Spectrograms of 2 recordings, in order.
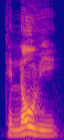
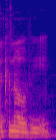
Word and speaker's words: Knovie: So people, look out for my boy Knovie. With the K. With the K. Pronounce the K.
